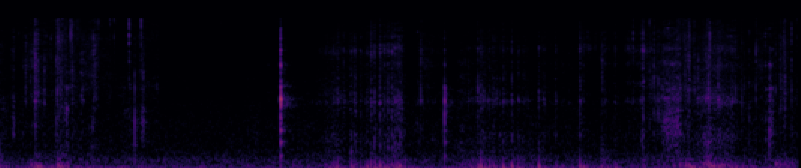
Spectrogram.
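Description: A hand-sized solid green bar of soap is held in a hand while a flat metal blade shaves long, crumbly strips from its surface. The result is a steady run of quiet, dry scraping and crackling cuts, with one sharp bright click partway through.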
